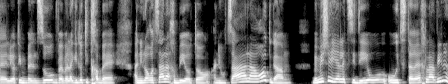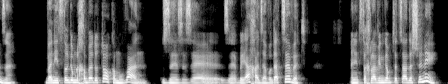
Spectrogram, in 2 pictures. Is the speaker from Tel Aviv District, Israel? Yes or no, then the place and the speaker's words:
no; Lod, Central District, Israel; Hebrew is a second language; also born or lived in Russia / Moscow, Russia / Hungary; now in Even Yehuda, Israel; גדלתי בלוד הרבה שנים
